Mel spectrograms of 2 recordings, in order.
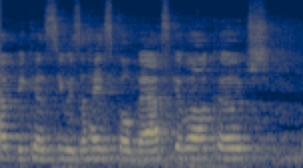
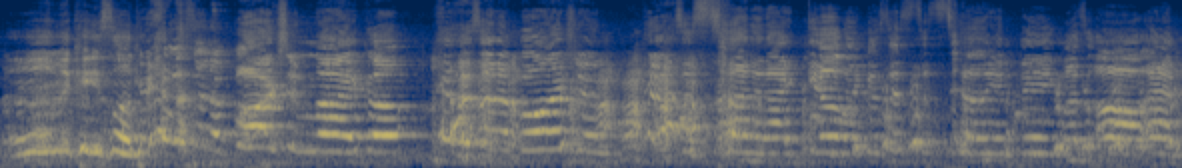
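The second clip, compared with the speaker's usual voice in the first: higher, louder hammed-up mafia shouting; mock Godfather yell; 7 semitones higher, 7 dB louder than usual. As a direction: bellow it like a Godfather melodrama. Godfather scene parody, yelling.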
